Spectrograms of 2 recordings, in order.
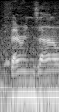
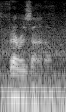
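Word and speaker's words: Verrazzano: For you that pronounce it Veronzano, there is no N in there. It's Verzano.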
